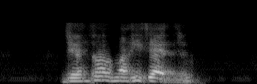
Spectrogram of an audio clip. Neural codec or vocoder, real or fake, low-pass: codec, 16 kHz, 0.5 kbps, FreqCodec, smaller model; fake; 7.2 kHz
